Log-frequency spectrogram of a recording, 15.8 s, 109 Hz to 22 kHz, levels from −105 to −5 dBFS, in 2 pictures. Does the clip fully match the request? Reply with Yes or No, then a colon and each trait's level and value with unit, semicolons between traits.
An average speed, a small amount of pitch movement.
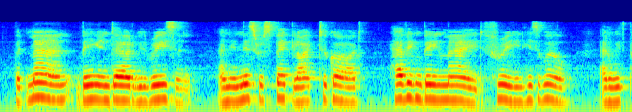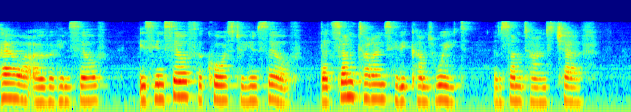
Yes: average, 150 wpm; narrow, 2.1 semitones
